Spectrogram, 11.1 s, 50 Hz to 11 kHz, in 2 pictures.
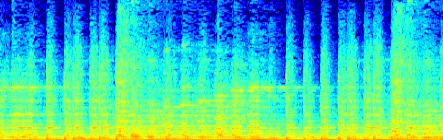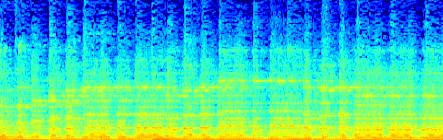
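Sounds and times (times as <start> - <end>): home organ playing chords: 0.0 - 11.0
organ bass line: 0.0 - 11.0.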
